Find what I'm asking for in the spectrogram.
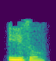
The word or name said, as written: easel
